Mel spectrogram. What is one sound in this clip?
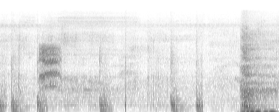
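Footsteps thud steadily on a hard road.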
